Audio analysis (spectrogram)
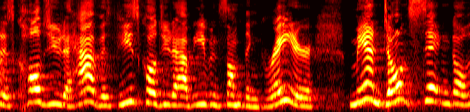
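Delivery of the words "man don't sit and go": ordinary talk, nothing marked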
